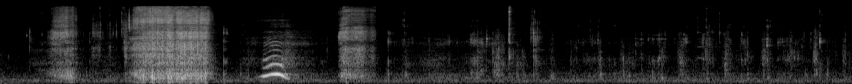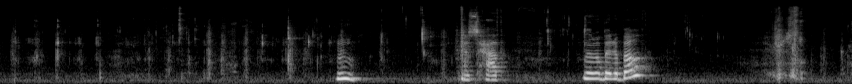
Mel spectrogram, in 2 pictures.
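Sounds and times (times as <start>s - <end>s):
person slurping noodles: 0.5s - 2.2s
person humming mm: 1.7s - 3.8s
wet mouth chewing: 3.9s - 13.2s, 13.8s - 14.4s.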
